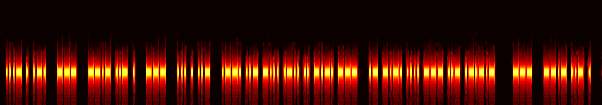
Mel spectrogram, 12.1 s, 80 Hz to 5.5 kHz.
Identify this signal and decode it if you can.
Morse code, heard as a keyed tone, about 35 wpm, 800 Hz. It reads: VER O QUE O SEU PUBLICO ACHOU. O QUE
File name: audios / portugais / portugais texte en clair 2 vitesse 35 mots minutes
